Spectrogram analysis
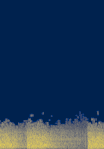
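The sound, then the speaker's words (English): Heavy gunfire erupts in loud, rough bursts, with sharp blasts striking twice about a second apart and a sustained roar of shots between them, intense with no talking. “Start blasting as soon as they stick their heads in that door.”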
